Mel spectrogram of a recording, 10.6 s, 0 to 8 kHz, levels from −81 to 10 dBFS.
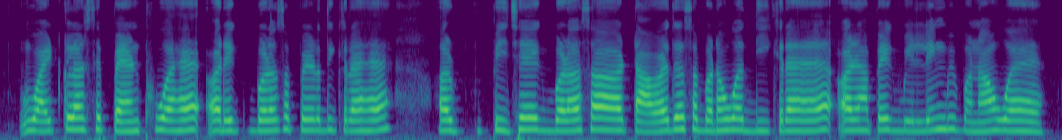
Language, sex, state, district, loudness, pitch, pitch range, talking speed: Hindi, female, Chhattisgarh, Bilaspur, -19 LUFS, 225 Hz, 215-235 Hz, 185 wpm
